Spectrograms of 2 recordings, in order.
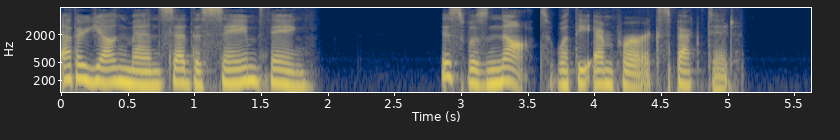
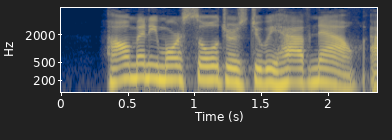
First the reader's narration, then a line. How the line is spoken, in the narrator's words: asked Claudius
